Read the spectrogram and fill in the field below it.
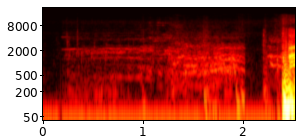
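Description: A horse in Red Dead Redemption 2, stated to be an Arabian, whinnies in a rising, wavering call over a low in-game background, ending in a sudden loud burst as the clip cuts off.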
